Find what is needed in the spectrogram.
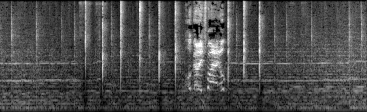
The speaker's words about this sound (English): Oh, okay, now they're clapping. More clapping.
